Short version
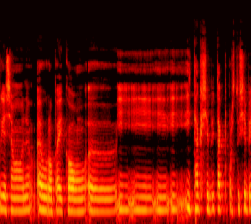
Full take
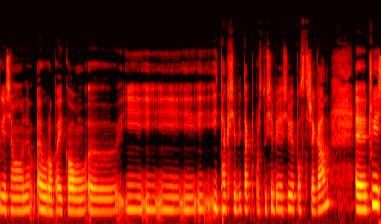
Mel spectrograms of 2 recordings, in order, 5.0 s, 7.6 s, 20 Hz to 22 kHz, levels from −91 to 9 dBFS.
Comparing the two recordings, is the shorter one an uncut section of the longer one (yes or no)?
no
